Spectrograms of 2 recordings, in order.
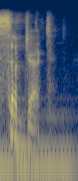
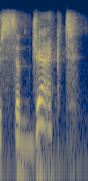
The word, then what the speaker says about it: subject: First up, you are correct in pronouncing this as subject, but that would be a noun, okay? Here, this is a verb, okay? And when we say want to subject, okay, this is like cause someone.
